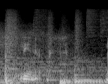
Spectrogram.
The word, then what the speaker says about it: Linux: This is Linus Torvalds, and I pronounce Linux as Linux.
